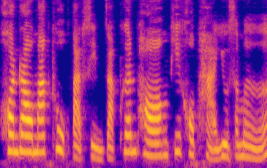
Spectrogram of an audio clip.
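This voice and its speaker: A woman narrating Aesop-style fables for bedtime in an even, measured reading. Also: on the high side, dry recording, studio quality. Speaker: storyteller.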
